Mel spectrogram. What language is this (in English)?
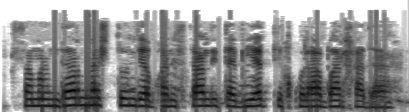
Pashto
